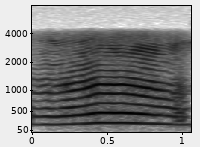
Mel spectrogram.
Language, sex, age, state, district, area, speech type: Bengali, female, 60+, West Bengal, Kolkata, urban, conversation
